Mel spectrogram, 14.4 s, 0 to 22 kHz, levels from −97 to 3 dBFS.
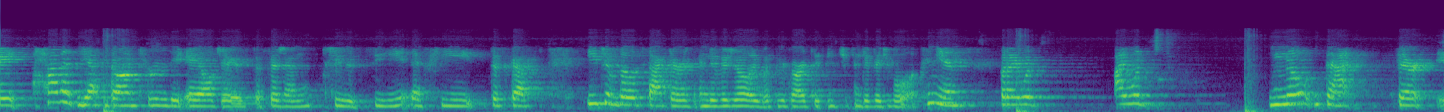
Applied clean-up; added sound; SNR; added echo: neural separator model SepFormer DNS4.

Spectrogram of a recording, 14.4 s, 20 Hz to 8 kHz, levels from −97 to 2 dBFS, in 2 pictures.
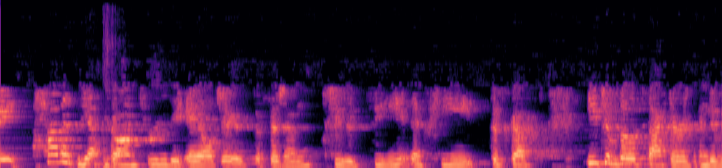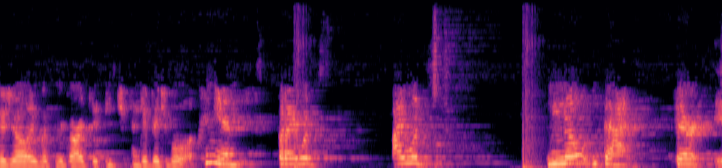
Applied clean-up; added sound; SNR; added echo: classical method WPE with log-MMSE.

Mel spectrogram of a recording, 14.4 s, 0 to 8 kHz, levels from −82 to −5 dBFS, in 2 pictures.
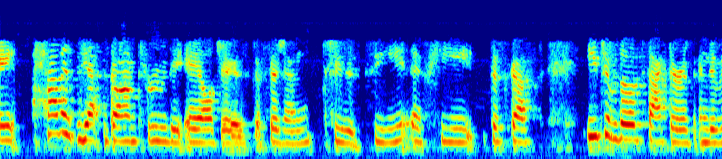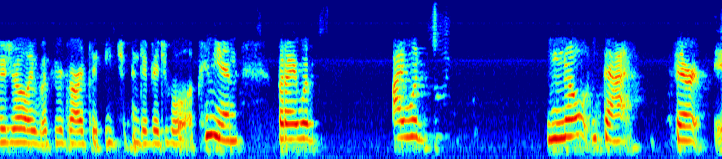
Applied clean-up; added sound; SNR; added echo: none; none; none; none.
